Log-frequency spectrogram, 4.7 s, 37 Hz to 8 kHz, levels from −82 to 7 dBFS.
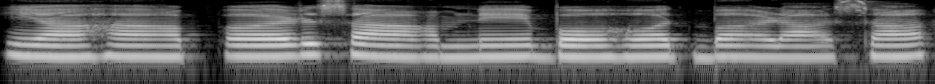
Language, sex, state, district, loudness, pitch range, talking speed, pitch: Hindi, female, Madhya Pradesh, Bhopal, -15 LUFS, 215-220 Hz, 75 wpm, 215 Hz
